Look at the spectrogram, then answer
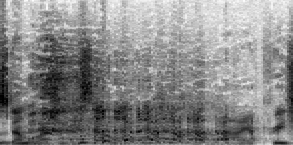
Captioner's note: laughter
